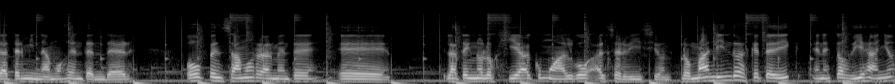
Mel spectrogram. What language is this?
Spanish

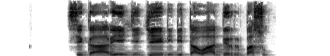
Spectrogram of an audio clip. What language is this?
Borgu Fulfulde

